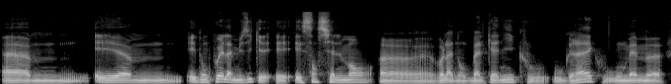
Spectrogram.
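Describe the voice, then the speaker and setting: A man's voice: low-pitched, steady tone, normal speed, vocal fry, warm tone, no echo. A man speaking as an interview guest about his creative work, reflective and often searching for words. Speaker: interview guest, audio fiction writer and composer.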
